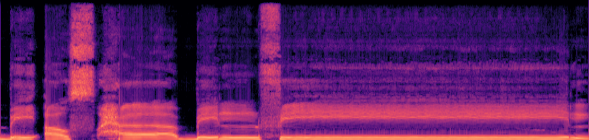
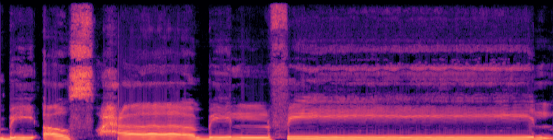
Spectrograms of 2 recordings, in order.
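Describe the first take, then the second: The two takes are said the same way.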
